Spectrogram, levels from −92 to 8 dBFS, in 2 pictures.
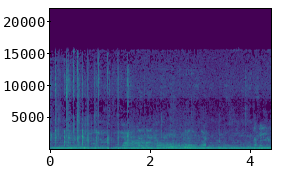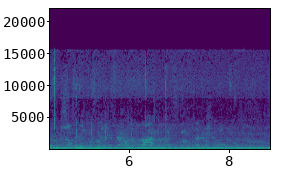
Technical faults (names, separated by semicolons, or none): none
